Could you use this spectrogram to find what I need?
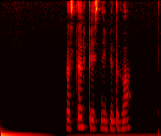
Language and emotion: Russian, neutral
